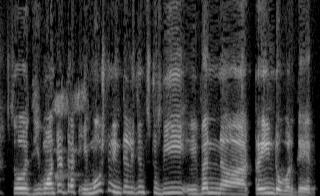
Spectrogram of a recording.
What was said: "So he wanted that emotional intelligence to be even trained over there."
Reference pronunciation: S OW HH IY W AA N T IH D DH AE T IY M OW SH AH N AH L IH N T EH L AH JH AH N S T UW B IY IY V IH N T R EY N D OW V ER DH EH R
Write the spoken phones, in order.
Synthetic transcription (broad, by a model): S OW HH IY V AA N T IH D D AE T IY M OW SH AH N AH L IH N T EH L AH JH AH N S T UW B IY IY V IH N T R EY N D OW V ER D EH R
